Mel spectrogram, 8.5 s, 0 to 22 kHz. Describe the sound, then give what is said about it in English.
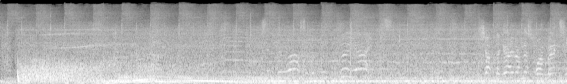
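A race car's 351 engine roars loudly and continuously on a track, its pitch swooping up and down as it passes, over a dense wash of background noise and indistinct voices. “Just listen to 351 work.”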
